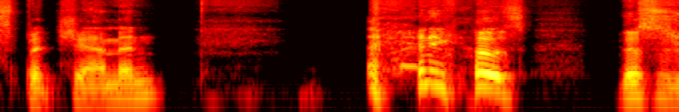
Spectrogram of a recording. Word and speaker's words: Spaceman: Spaceman, but it's actually pronounced Spaceman.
